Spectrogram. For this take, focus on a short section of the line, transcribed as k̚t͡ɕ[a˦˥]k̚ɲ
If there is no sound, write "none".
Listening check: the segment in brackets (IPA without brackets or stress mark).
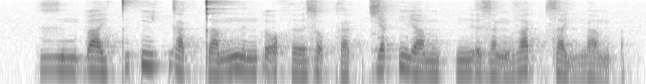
a˦˥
